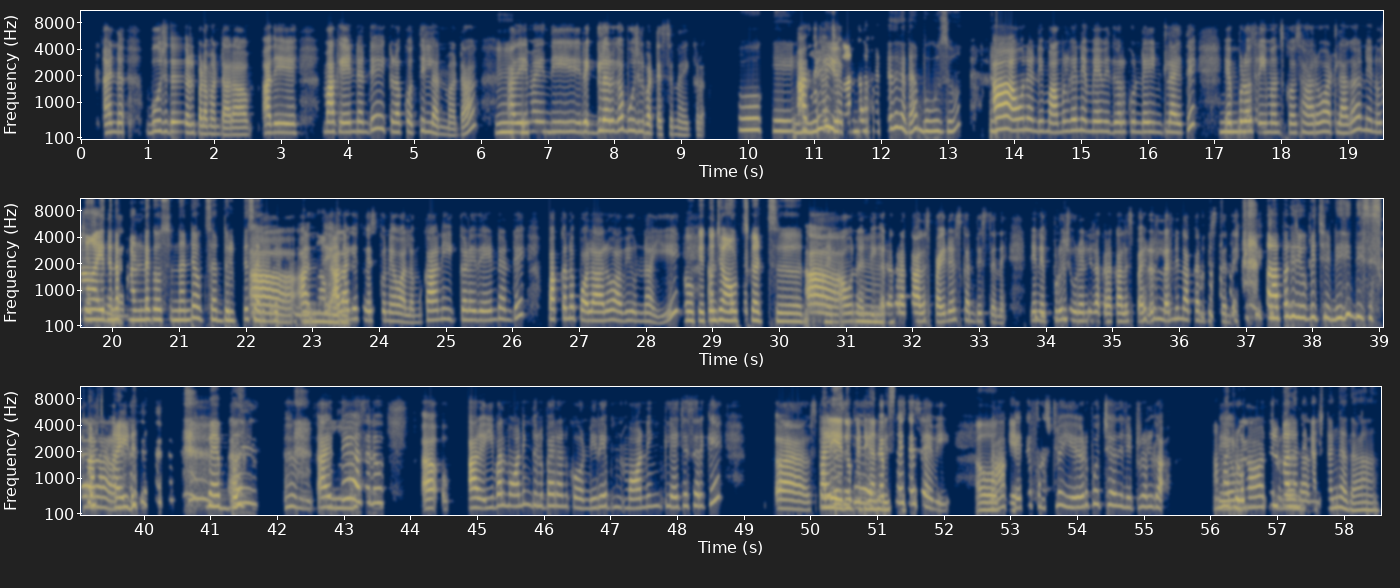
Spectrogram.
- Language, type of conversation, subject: Telugu, podcast, అతిథులు వచ్చినప్పుడు ఇంటి సన్నాహకాలు ఎలా చేస్తారు?
- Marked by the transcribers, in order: other background noise; in English: "అండ్"; in English: "రెగ్యులర్‌గా"; in English: "త్రీ మంత్స్‌కోసారో"; in English: "ఔట్‌స్కట్స్ టైప్"; in English: "స్పైడర్స్"; laugh; laughing while speaking: "స్పైడర్‌లన్నీ నాకు కనిపిస్తున్నాయి"; laughing while speaking: "పాపకి చూపించండి దిస్ ఈస్ కాల్డ్ స్పై‌డర్ వెబ్"; in English: "దిస్ ఈస్ కాల్డ్ స్పై‌డర్ వెబ్"; laugh; in English: "మార్నింగ్"; in English: "మ్ మార్నింగ్‌కి"; in English: "స్పైడర్స్"; in English: "వెబ్స్"; in English: "ఫస్ట్‌లో"; in English: "లిటరల్‌గా"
